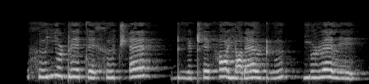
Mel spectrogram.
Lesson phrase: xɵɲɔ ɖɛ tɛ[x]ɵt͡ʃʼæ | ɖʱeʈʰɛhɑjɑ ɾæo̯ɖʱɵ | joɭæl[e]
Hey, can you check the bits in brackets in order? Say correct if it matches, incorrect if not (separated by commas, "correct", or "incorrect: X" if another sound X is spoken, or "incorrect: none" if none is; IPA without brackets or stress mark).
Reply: correct, correct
